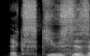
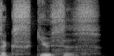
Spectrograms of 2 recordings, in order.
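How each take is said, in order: First: "Excuses" thrown out high and sharp; scornful, raised. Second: Weary dismissal. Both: Acted. Father dismisses her excuse.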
